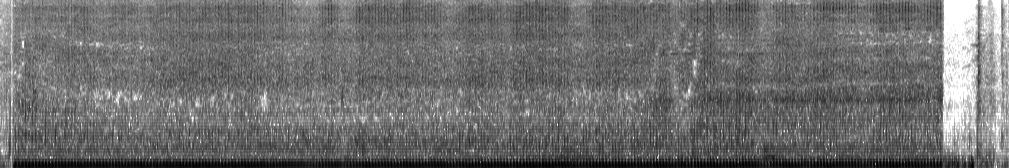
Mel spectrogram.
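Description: Tractor pulling a rotavator through a field during monsoon-season farm work, a continuous heavy low engine drone with a churning mechanical roar, loud and steady until it cuts off just before the end.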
